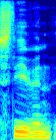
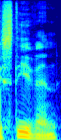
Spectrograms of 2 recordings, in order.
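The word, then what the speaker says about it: Stephen: My name's Steven. It's spelled with a P-H-N-A, so you'd think it's Stefan, because phonetically that makes sense. But it's actually Steven.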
